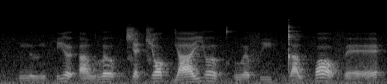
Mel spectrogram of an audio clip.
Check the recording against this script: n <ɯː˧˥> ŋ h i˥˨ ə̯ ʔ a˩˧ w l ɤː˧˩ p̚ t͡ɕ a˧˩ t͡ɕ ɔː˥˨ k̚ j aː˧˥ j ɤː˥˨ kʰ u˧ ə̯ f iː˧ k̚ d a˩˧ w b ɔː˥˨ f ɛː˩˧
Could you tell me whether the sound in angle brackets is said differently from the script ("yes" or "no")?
yes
